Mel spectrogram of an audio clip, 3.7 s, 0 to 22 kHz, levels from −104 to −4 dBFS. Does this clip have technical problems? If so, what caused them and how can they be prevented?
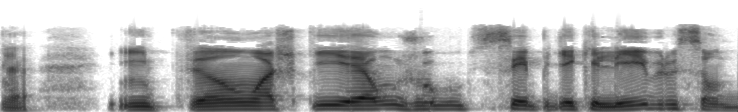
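Yes, there are two. From 2.09 to 2.13 s there's a short concealed packet loss. About 20 ms of the speech didn't reach the decoder in time, and the receiver covered roughly 17 ms by extending the last sound before blending back into the real audio. It comes out as a quick smear in the Opus call path, whose top end stops around 8 kHz. A deeper jitter buffer or forward error correction would prevent it.

From 2.34 to 2.50 s there's a sudden gain jump. The speech and the background noise both drop by about 6 dB in one step, with no fade at all. The likely cause is a gain setting being applied instantly, without a ramp. Smoothing any gain change over a few milliseconds would prevent it.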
